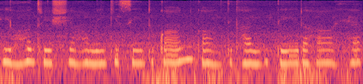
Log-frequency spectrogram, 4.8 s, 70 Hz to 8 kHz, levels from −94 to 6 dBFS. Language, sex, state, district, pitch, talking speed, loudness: Hindi, female, Punjab, Fazilka, 230 Hz, 125 wpm, -16 LUFS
